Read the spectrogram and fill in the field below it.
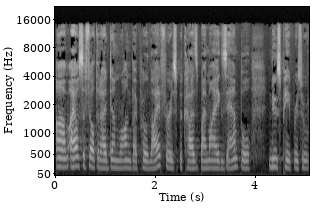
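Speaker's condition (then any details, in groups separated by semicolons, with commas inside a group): No condition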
